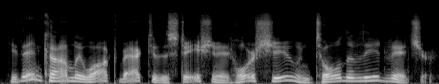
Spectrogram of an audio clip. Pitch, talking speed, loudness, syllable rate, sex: 130 Hz, 205 wpm, -20 LUFS, 5.4 syllables/s, male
